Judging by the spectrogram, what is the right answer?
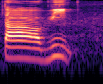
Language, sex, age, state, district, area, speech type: Tamil, female, 18-30, Tamil Nadu, Ranipet, rural, read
